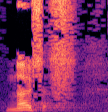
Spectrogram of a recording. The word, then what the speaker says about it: gnosis: It's based on the same root, knowledge, gnosis. You don't pronounce the G.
